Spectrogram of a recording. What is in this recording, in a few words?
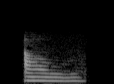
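"owl", English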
